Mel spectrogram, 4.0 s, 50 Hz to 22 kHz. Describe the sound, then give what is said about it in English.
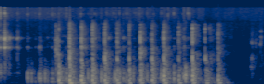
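A quick drum roll tapped out on a tabletop before a prize announcement: a rapid, steady run of about twenty loud knocks lasting around three seconds, then stopping abruptly, with no talking over it. “Prize number 2 is, drum roll, please.”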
